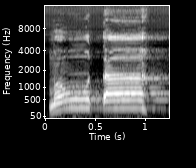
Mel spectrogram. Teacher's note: fathah bertemu sukun huruf layin kita lunakkan. Mauta, alif kecil di atas 2 harokat.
